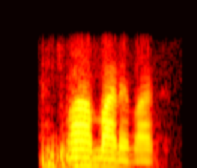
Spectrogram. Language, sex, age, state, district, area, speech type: Manipuri, male, 18-30, Manipur, Kangpokpi, urban, conversation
